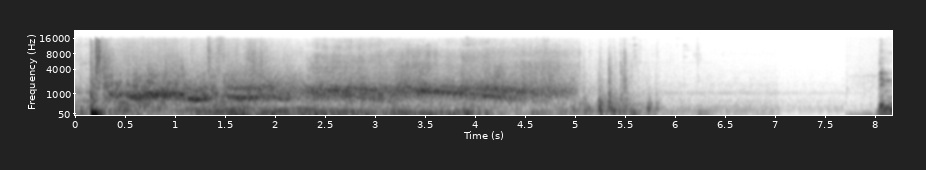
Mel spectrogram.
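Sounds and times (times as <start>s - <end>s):
speeding car tires screeching in a skid: 0.0s - 5.2s
car knocks and rattles as it comes to rest: 4.9s - 6.5s.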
